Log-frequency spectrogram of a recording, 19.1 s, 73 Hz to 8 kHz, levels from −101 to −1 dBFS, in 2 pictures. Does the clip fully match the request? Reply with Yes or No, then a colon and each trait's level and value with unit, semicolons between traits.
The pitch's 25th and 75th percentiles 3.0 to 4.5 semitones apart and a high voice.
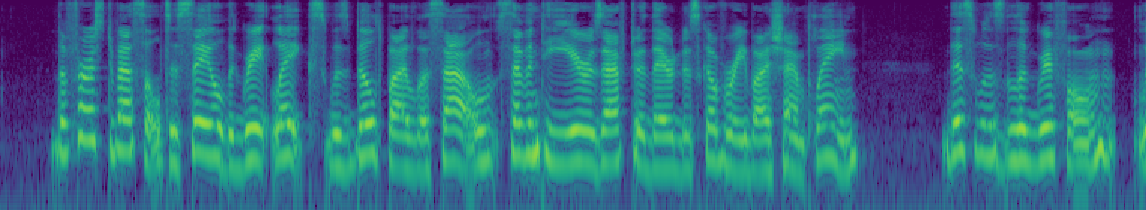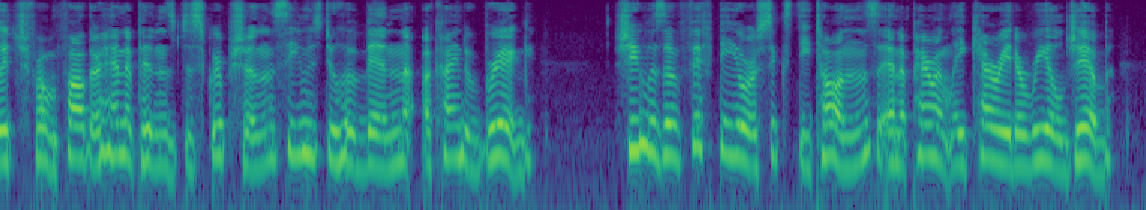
Yes: average, 3.9 semitones; high, 225 Hz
